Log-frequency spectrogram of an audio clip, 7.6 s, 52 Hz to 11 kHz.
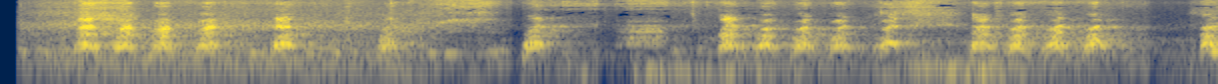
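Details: Dog barking at a cyclist in Bendery on 20 December 2016: sharp barks repeated three or four a second in several runs separated by short pauses, over street background noise.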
